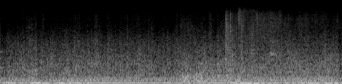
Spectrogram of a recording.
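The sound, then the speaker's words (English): Heavy rain pounds the windshield of a small plane flying through a night thunderstorm with lightning, a dense, steady roar of downpour over a deep continuous rumble that swells briefly partway through. “Lightning flashes in the night sky. Rain pounds the windshield.”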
